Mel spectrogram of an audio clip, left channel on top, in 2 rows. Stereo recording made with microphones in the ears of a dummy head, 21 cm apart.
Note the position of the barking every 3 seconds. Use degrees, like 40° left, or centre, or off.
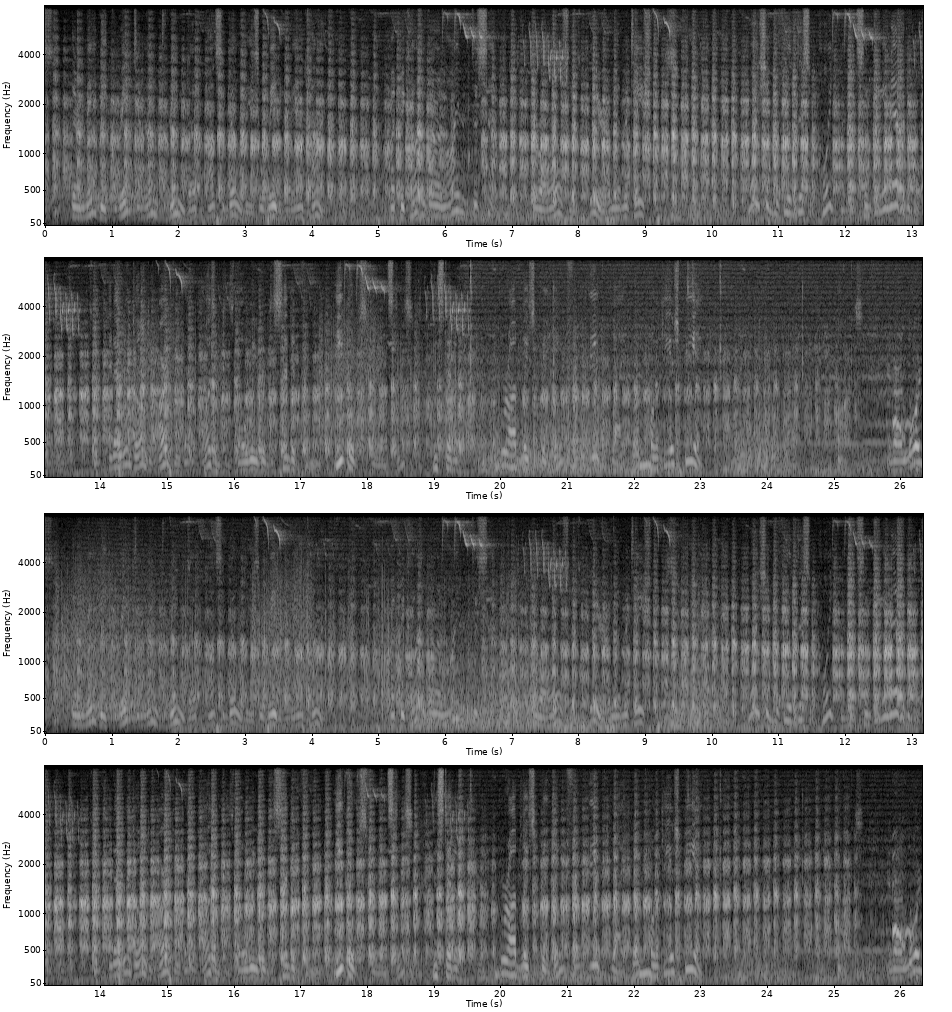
60° left, 60° left, 40° left, 20° left, 20° right, 50° right, 60° right, 70° right, 80° right.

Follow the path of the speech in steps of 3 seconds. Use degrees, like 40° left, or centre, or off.
40° left, 40° left, 40° left, 40° left, 40° left, 10° left, 10° right, 20° left, 30° left.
